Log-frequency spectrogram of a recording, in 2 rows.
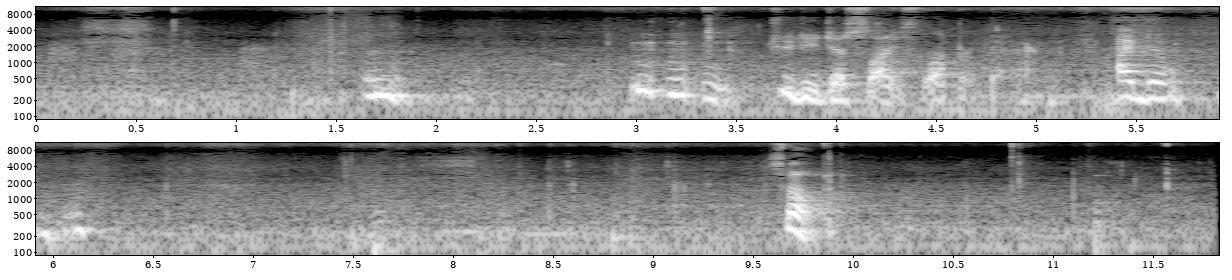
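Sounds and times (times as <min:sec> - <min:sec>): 
two people chewing food: 0:00.1 - 0:03.7, 0:06.5 - 0:11.8
speech: 0:01.7 - 0:02.0, 0:03.0 - 0:06.4, 0:09.7 - 0:10.0.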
